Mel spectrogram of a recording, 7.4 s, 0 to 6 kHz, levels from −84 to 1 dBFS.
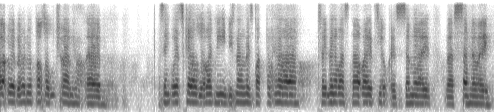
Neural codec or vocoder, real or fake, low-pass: codec, 16 kHz, 0.5 kbps, FreqCodec, smaller model; fake; 5.4 kHz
